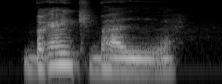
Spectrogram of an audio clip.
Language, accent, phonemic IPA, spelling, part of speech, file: French, Canada, /bʁɛ̃k.bal/, brinquebales, verb, LL-Q150 (fra)-brinquebales.wav
- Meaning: second-person singular present indicative/subjunctive of brinquebaler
